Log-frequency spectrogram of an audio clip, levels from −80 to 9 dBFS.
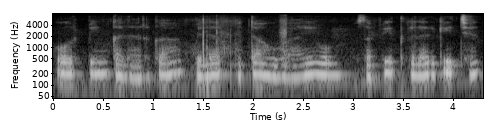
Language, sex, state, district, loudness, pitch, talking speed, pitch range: Hindi, female, Madhya Pradesh, Bhopal, -21 LUFS, 185 Hz, 195 wpm, 175-195 Hz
